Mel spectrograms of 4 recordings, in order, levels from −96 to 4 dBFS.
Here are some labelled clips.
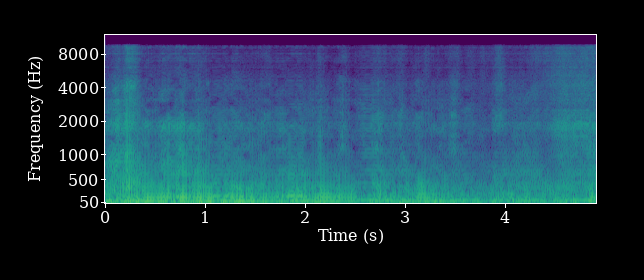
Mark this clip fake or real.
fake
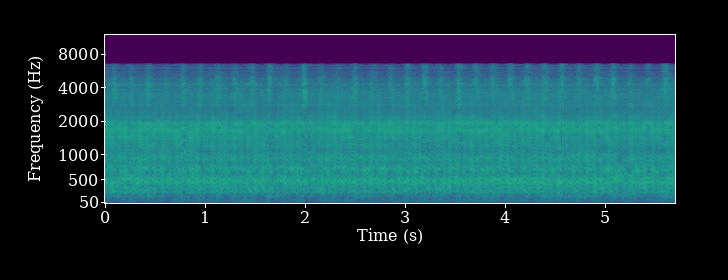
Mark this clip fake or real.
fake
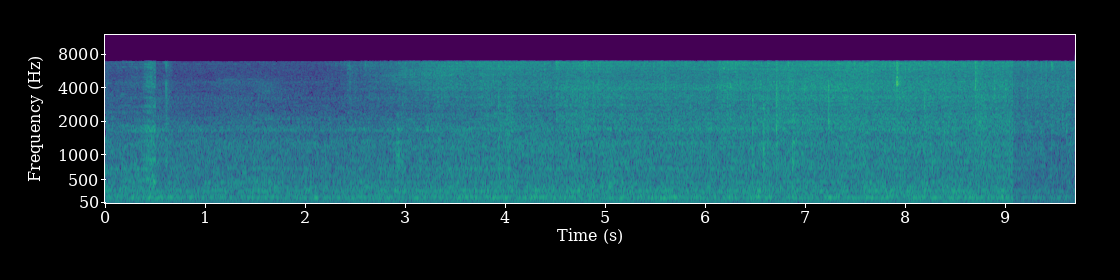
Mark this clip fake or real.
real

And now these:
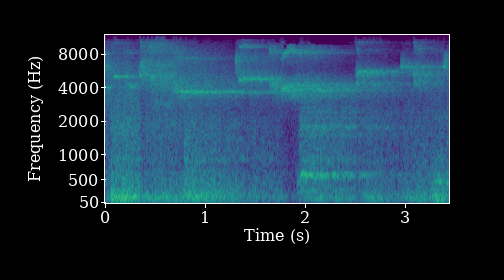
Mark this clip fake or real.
fake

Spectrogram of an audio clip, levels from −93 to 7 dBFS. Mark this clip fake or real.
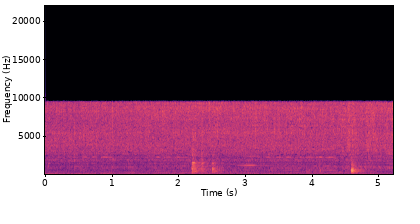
real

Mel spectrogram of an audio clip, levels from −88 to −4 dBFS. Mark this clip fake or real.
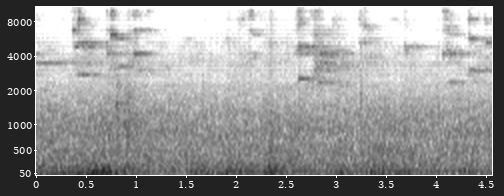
fake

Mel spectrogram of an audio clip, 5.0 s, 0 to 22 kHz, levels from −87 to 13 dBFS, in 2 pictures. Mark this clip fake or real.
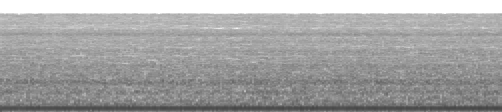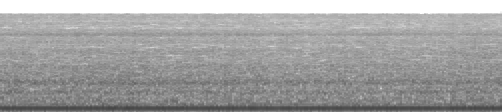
real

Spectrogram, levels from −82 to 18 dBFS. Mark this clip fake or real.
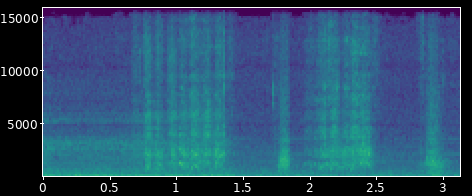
real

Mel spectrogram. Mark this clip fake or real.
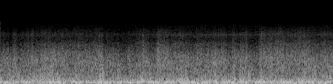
real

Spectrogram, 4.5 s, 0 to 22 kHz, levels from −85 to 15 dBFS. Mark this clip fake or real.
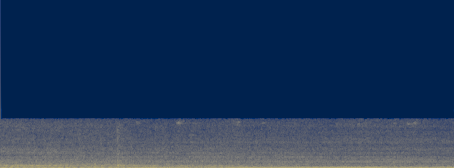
real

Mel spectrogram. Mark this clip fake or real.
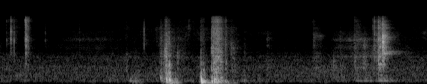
fake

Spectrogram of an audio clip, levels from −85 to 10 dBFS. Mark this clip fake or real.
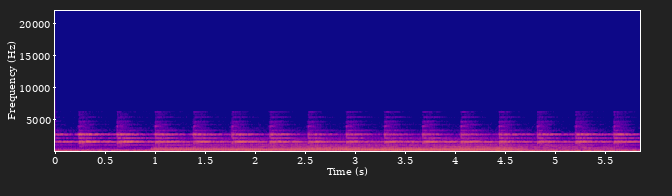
fake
